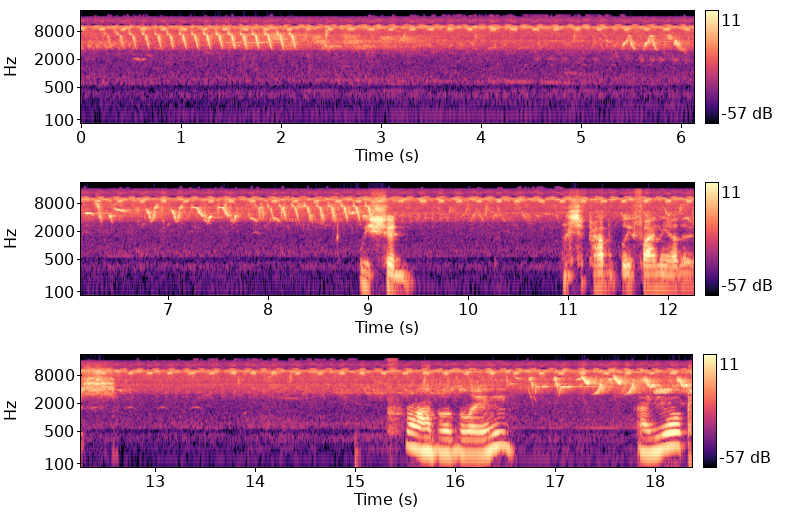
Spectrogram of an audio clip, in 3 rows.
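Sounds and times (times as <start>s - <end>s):
birds chirping at dawn: 0.0s - 18.3s
faint hum: 0.0s - 18.3s
speech: 8.9s - 9.5s, 11.0s - 12.5s, 15.5s - 16.7s, 17.8s - 18.3s.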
